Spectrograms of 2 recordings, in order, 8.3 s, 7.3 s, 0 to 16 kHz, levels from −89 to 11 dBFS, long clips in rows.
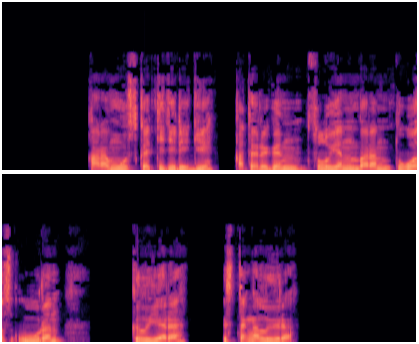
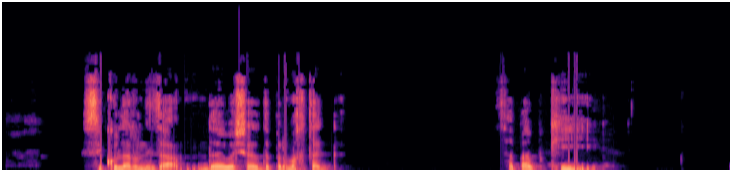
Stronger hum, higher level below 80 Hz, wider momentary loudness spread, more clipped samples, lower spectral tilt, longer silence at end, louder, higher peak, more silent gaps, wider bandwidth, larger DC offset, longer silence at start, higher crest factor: neither; second, -60 dBFS vs -46 dBFS; second, 7 LU vs 11 LU; neither; about the same, -4 dB/octave vs -4.5 dB/octave; about the same, 1.25 s vs 1.35 s; about the same, -16 LUFS vs -15 LUFS; about the same, 0 dBFS vs 0 dBFS; first, 2.18-2.28 s, 5.08-5.45 s, 6.04-6.36 s vs none; about the same, 11.5 kHz vs 11 kHz; neither; about the same, 0.85 s vs 0.8 s; about the same, 16 dB vs 18 dB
